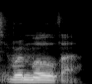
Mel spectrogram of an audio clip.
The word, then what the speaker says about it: Rimowa: So the company, and I think you pronounce it with a V, because it's a German company from Cologne, and it's Rimowa.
